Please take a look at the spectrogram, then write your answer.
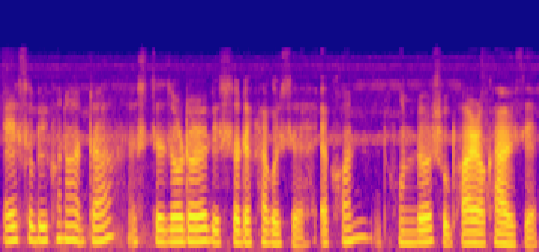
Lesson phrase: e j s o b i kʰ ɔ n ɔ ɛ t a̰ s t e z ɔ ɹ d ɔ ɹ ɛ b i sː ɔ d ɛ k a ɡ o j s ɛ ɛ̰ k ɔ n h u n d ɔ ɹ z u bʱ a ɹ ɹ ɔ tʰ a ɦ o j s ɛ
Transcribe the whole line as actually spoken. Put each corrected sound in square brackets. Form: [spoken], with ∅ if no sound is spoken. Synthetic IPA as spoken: e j s o b i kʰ ɔ n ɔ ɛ t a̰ s t e z ɔ ɹ d ɔ ɹ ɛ [d] i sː ɔ d ɛ [kʰ] a ɡ o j s ɛ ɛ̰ [kʰ] ɔ n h u n d ɔ ɹ [s] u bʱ a ɹ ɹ ɔ [kʰ] a ɦ o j s ɛ

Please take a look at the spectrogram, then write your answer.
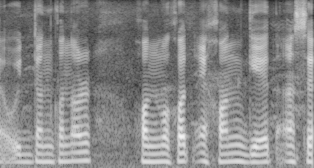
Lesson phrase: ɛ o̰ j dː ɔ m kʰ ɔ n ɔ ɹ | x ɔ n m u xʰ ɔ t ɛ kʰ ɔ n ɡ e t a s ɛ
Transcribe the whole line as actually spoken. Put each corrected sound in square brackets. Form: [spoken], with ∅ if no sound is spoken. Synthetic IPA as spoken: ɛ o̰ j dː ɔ [n] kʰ ɔ n ɔ ɹ | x ɔ n m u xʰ ɔ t ɛ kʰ ɔ n ɡ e t a s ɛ

